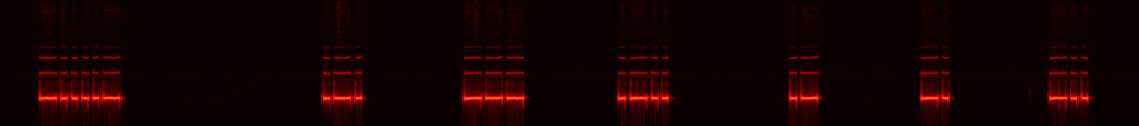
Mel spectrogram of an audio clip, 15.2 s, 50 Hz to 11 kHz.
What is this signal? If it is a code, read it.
Morse code, heard as a keyed tone, about 17 wpm, spaced as for 5 wpm, 780 Hz. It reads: - ROLAND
